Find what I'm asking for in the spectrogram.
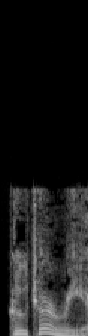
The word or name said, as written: couturiere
